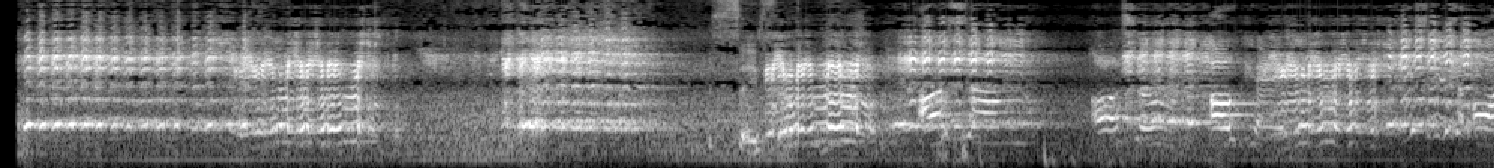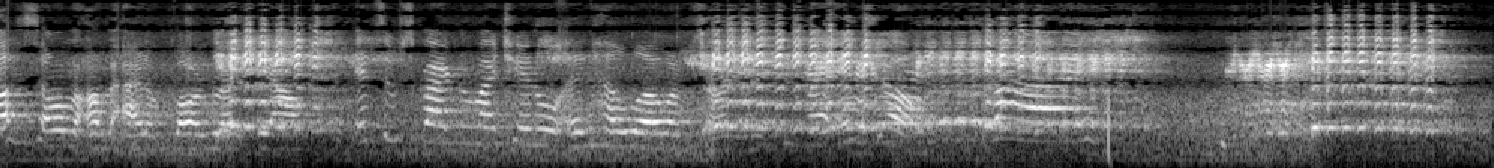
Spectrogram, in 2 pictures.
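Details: Screaming goats at a zoo: loud, harsh, trembling bleats and human-like screams, several overlapping in bursts one to two seconds long, repeated throughout, with a person talking and laughing nearby.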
